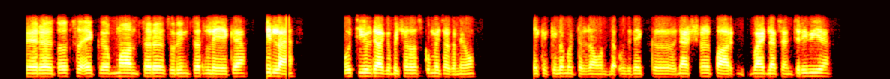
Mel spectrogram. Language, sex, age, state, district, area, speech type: Dogri, male, 18-30, Jammu and Kashmir, Jammu, rural, conversation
